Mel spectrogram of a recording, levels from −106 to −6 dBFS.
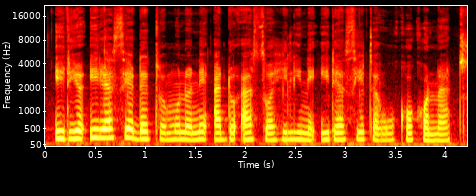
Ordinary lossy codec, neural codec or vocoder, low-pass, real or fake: none; vocoder, 44.1 kHz, 128 mel bands every 512 samples, BigVGAN v2; none; fake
